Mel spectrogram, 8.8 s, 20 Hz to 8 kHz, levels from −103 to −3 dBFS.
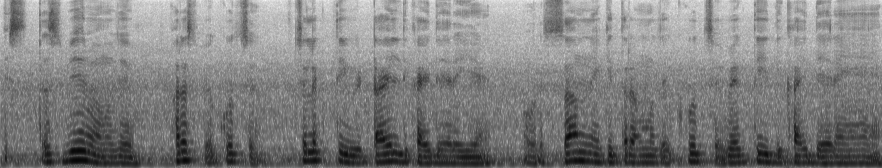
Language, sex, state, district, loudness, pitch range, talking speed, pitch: Hindi, male, Rajasthan, Bikaner, -16 LUFS, 115-140 Hz, 170 wpm, 125 Hz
